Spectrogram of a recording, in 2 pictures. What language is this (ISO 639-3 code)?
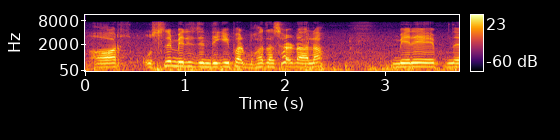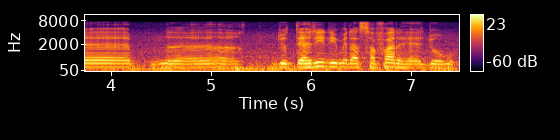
urd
